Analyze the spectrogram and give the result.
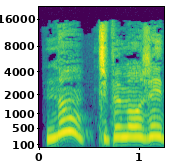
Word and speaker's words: manger: Manger.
